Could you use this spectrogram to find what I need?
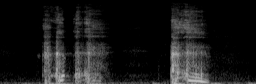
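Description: A person clears their throat with rough, husky coughs: two short bursts close together, then a pause and a longer, throatier clearing, all fairly quiet.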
